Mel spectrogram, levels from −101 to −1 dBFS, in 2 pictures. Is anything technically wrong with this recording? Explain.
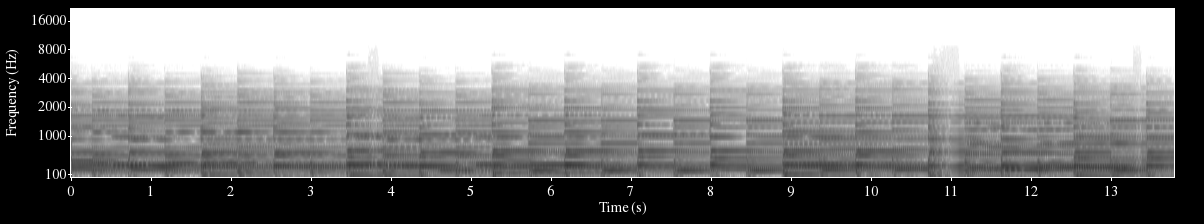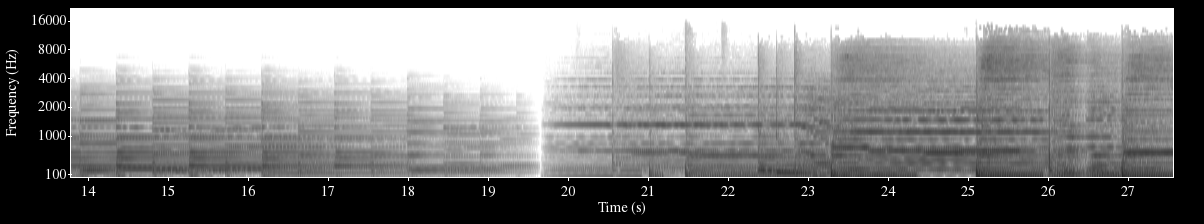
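Yes. AAC frame loss with concealment occurs four times: 3.72–3.83 s, 10.76–11.08 s, 13.28–13.36 s and 26.29–26.53 s. Lost frames are rebuilt from the last good spectrum, so each gap is covered by a short smeared, noisy or phasey patch.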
